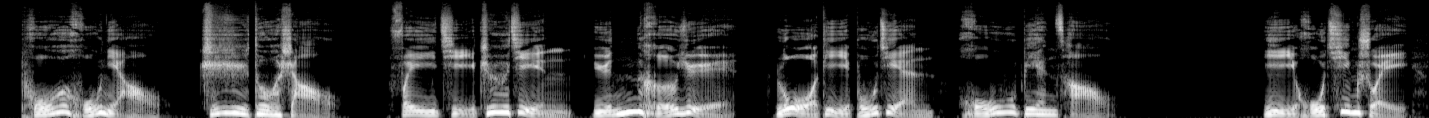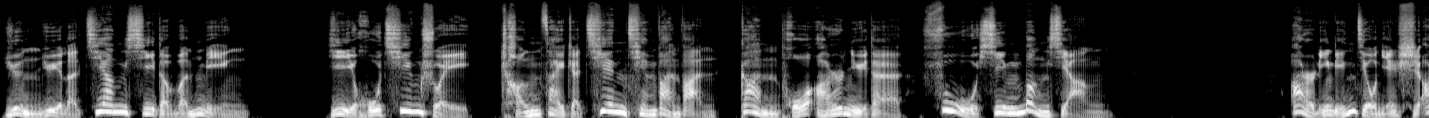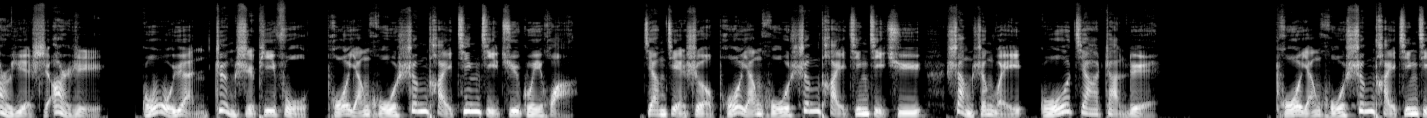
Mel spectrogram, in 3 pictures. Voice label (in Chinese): 男 生态区; 鄱阳湖生态区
